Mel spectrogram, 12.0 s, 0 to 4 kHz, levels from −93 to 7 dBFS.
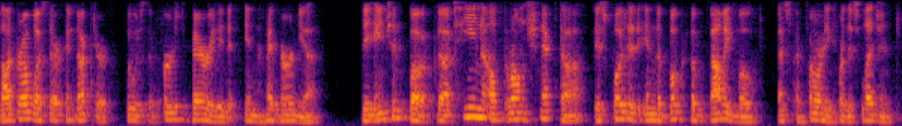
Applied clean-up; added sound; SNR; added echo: neural mask model DeepFilterNet 3.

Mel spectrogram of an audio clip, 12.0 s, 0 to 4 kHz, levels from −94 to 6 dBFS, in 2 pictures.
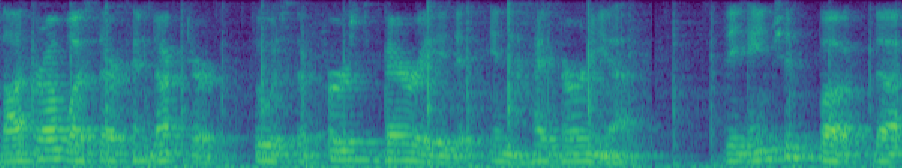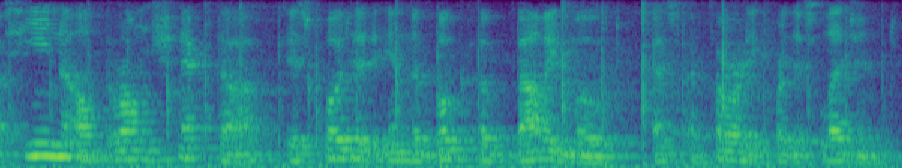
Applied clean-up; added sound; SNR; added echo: none; Run; 12 dB; reverberation time 0.6 s.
